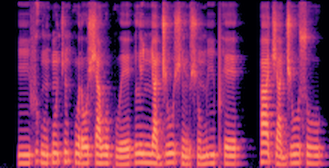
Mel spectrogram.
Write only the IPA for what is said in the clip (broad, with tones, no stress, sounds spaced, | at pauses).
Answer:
iː˨ f i˦ ɡʷ ũ˨ k͡p ũ˦ t͡ʃ ĩ˦ kʷ a˦˨ ɾ oː˦ ʃ a˦ w o˦ kʷ eː˨˦ | l i˦ ɲ a˦˨ d͡ʒ uː˦ ʃ ĩ˨ r ʃ ũ˨ m iː˦ pʰ eː˦ | a˦ t͡ʃ a˨ d͡ʒ uː˦ s uː˦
